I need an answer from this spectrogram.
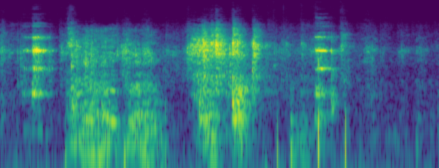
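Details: Seven-week-old Bull Terrier puppies, black and white, playing and fighting: rough, breathy growling bursts mixed with a few high, thin squeaks, then a run of sharp clicking taps near the end.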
